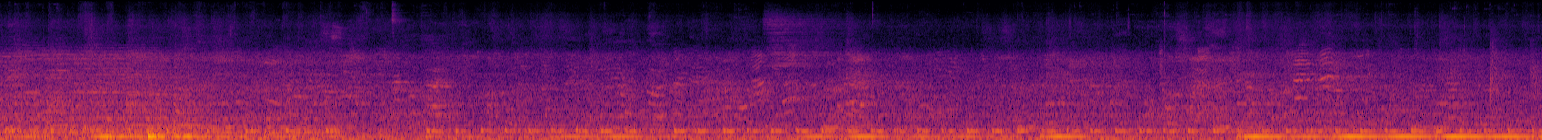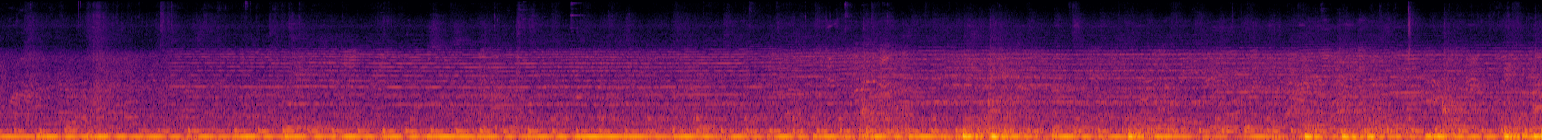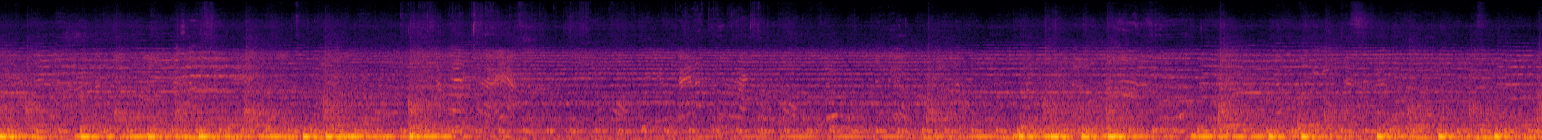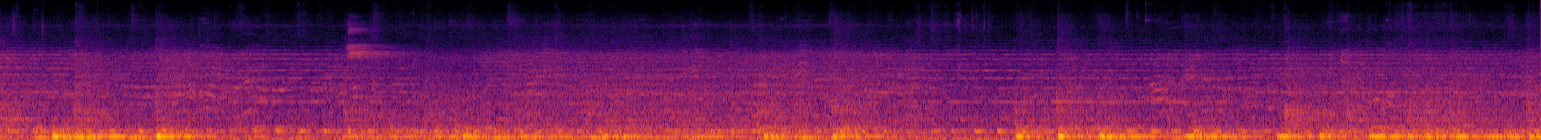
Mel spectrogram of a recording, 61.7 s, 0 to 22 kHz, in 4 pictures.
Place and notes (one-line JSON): {"title": "New Taipei City Government, Taiwan - Walking in the City Hall lobby", "date": "2015-09-20 11:07:00", "description": "Walking in the City Hall lobby", "latitude": "25.01", "longitude": "121.47", "altitude": "22", "timezone": "Asia/Taipei"}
